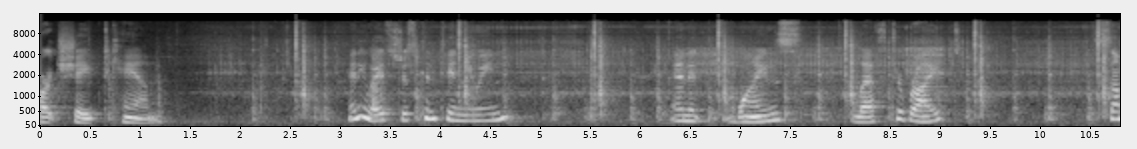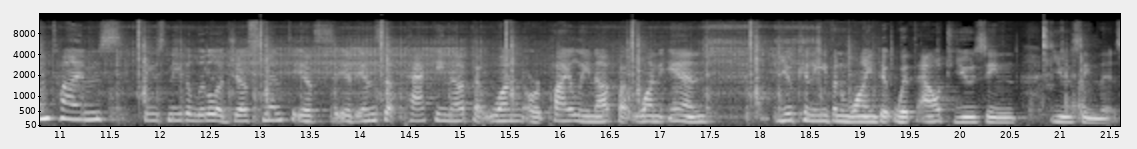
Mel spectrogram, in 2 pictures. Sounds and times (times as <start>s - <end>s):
Speech: 0.0s - 1.3s, 3.1s - 4.7s, 6.3s - 9.2s, 10.6s - 21.6s
Sewing machine: 1.7s - 19.2s.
